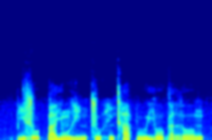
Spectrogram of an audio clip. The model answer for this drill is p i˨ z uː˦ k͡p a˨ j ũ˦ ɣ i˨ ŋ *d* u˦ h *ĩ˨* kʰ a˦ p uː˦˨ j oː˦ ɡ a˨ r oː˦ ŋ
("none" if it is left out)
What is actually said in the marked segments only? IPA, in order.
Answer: t͡s, ĩ˨

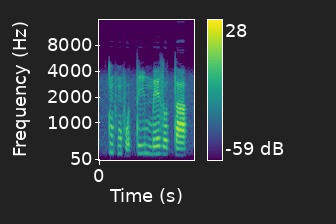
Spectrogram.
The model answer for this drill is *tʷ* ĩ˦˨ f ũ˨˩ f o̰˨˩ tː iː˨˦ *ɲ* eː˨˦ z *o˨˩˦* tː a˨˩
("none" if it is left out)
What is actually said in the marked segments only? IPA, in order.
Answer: tʷ, mː, o˨˩˦

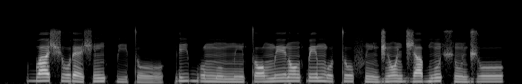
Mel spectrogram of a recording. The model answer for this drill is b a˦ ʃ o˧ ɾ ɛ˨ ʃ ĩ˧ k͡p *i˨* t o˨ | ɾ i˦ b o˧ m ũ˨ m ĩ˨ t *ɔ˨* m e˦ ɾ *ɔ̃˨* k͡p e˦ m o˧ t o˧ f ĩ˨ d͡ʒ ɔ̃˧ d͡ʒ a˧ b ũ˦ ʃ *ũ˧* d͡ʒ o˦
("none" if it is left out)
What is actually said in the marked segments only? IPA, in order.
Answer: i˨, ɔ˧, ɔ̃˦, ũ˧

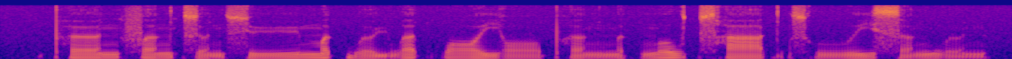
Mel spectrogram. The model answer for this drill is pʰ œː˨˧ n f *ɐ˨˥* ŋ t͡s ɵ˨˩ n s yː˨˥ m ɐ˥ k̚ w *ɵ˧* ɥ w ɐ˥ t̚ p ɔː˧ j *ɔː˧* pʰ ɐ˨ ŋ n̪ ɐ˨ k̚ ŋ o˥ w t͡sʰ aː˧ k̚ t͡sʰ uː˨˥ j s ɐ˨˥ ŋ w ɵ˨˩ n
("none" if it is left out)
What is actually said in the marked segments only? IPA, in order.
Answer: ɐ˨˧, ɵ˨˩, ɔː˨

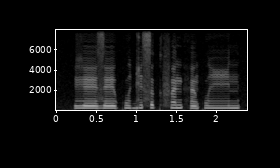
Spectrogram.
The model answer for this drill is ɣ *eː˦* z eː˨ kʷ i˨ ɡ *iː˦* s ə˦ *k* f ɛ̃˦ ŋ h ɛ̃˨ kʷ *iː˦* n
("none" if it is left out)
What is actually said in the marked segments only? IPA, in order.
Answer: eː˨, i˦, k, iː˧

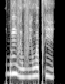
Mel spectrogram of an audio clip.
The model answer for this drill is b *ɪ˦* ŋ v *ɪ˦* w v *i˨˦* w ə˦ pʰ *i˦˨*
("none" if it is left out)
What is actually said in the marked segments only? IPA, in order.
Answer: ə˦, ɪ˨, i˨˦, i˦˨

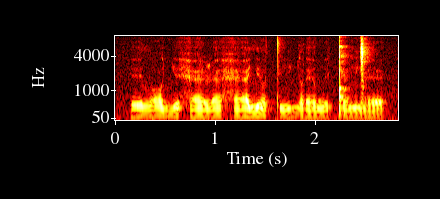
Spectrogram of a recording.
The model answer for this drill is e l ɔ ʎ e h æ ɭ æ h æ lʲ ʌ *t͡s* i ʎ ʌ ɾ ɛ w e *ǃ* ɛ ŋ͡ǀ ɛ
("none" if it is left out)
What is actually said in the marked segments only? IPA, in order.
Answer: t, ǃ

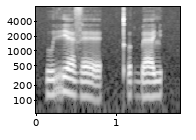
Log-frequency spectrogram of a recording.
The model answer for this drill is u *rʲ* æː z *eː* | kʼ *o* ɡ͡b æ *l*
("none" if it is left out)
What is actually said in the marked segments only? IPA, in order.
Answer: rʲ, ɛː, ɤ, lʲ

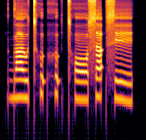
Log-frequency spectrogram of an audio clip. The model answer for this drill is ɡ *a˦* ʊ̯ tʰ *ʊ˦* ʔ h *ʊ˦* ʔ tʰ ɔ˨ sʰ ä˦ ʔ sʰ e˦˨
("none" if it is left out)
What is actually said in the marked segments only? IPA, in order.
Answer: a˨, ʊ˦, ʊ˦

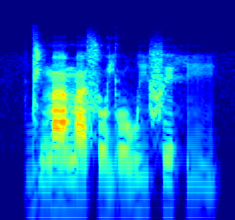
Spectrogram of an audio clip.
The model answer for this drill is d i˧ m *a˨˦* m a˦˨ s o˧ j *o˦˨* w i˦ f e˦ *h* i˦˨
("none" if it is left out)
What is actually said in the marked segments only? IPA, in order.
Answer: a˦, o˧, h

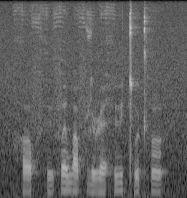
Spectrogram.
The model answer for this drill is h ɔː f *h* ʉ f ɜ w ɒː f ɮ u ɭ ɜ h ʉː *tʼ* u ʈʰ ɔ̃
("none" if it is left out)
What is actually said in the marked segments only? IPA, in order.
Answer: h, tʼ

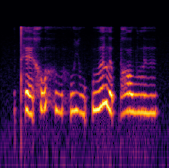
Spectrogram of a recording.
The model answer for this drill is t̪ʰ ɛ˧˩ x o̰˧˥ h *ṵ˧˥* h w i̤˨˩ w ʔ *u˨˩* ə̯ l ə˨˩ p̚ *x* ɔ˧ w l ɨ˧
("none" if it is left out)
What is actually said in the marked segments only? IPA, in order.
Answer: ṳ˨˩, u˨˦, ɣ

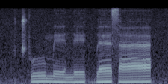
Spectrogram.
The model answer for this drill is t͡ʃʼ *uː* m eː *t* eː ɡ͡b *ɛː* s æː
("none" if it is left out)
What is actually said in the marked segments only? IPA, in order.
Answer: uː, n, ɛː

